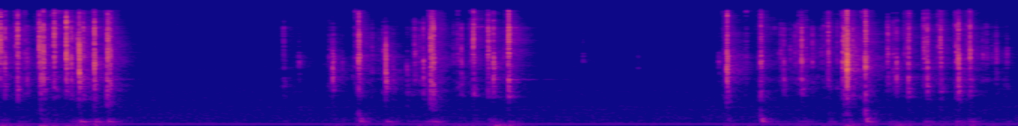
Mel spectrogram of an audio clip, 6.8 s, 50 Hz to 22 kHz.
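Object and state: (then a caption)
Plastic mechanical keyboard. Both hands type with their fingertips on a Ducky One 2 Mini, a compact 60% RGB-backlit mechanical keyboard with plastic keycaps and Cherry MX Brown switches, resting on a desk. Bursts of quick, bright, clacky keystrokes are separated by short pauses, with a low steady hum underneath.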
